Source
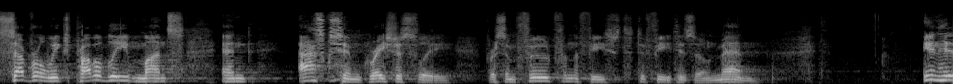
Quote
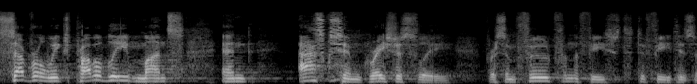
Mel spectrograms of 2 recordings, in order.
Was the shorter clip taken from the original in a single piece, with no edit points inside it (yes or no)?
yes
